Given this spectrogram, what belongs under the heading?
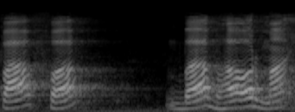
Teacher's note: यानी ये सारे के सारे वर्ण कहां से बोले जाते हैं ओष्ठ से बोले जाते हैं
